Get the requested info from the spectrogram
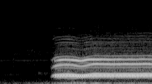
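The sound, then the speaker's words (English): A train whistle blows one long, steady, loud note that starts suddenly after a short quiet moment and holds to the end with a slight waver in pitch. “Blow the whistle and get on the track of Campbell's pork and beans.”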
